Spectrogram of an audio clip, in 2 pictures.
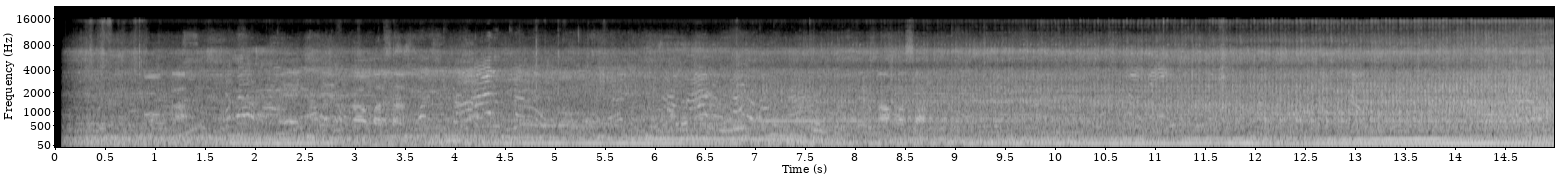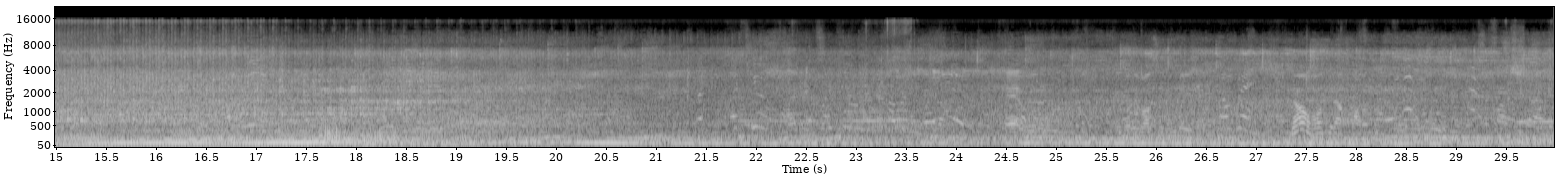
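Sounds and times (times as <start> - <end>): crowd chatter: 0.1 - 29.9
engine idling: 0.1 - 29.9.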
